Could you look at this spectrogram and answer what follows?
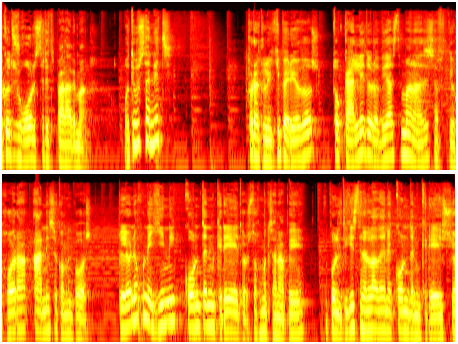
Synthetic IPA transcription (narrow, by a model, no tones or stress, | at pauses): kot̪uzɣwo̞lst̪ɾit̪spɐɾɐðimɐ̰ | o̞t̪iost̪ɐne̞t͡si̥ | pɾo̞eklo̞ʝicipe̞ɾio̞ðo̞st̪o̞kɐlit̪e̞ɾo̞ðiɐst̪imɐnɐzisɐft̪it̪ixo̞ɾɐɐniseko̞miko̞s | ple̞o̞nexune̞ʝiniko̞nt̪ent̪̚kɾiejt̪oɾst̪oume̞ksɐnɐpi | ipo̞lit̪icist̪ine̞lɐðɐine̞ko̞nt̪ent̪kɾḭejsion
